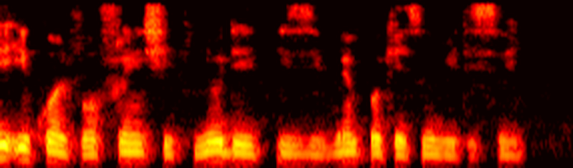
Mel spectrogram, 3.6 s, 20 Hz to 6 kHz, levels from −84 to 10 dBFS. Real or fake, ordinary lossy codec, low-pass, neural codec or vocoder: real; none; 5.4 kHz; none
